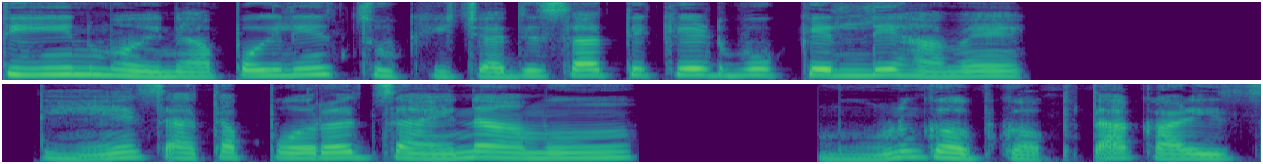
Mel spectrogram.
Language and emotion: Goan Konkani, fearful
